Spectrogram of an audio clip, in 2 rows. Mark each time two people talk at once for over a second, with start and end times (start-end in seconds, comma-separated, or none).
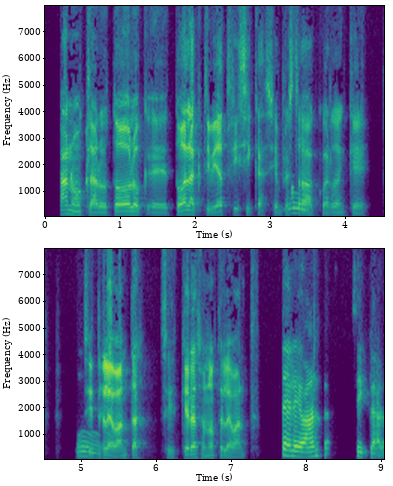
none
